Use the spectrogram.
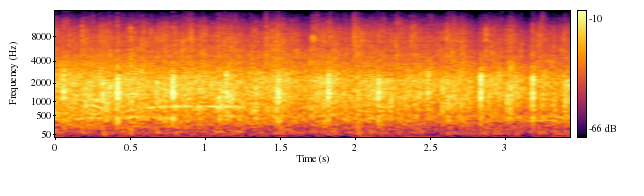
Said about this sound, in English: Come on, clap your hands and say a good amen if you believe that.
